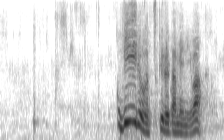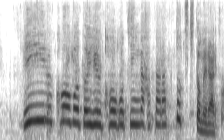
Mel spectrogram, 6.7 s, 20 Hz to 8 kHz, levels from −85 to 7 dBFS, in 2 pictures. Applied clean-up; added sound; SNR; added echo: neural separator model SepFormer DNS4.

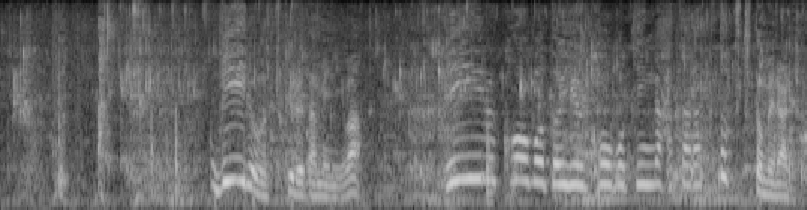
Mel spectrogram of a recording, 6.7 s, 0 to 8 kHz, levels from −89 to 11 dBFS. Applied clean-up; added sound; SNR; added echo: none; Bathtub (filling or washing); 11 dB; none.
